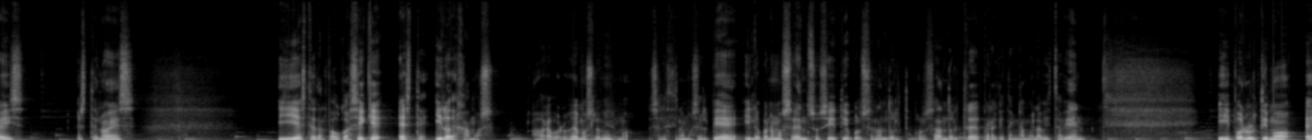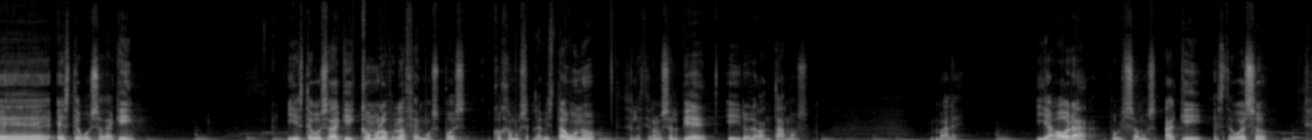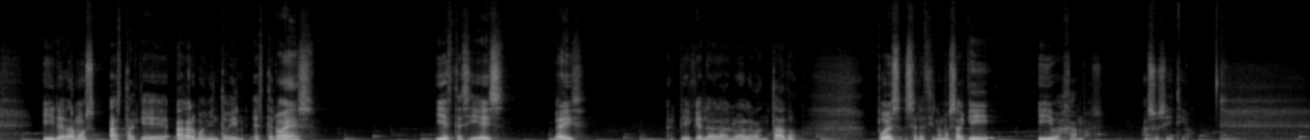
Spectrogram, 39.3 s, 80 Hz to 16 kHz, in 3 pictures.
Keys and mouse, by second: 0.4-6.2 drag, 9.2 KP_3, 19.3 KP_1, 31.8-32.6 drag, 36.9-38.5 middle drag.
